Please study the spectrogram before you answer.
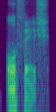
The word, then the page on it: oarfish: British English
